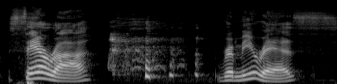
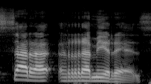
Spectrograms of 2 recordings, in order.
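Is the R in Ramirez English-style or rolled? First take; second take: English-style; rolled. First: The name is said with English-style sounds. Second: The name is said with a rolled R. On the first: "Anglo-Saxon uh pronunciation is" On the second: "I think I got it right"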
